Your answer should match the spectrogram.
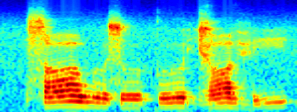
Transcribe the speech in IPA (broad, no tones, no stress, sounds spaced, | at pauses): s ɑː w ʊː s ʊː k ʊː ɾ i̤ ɣ ɑ ð æ̤ ɾ iː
